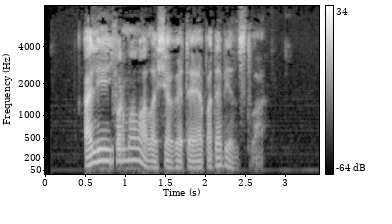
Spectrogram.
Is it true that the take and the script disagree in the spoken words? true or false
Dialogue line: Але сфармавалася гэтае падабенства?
false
